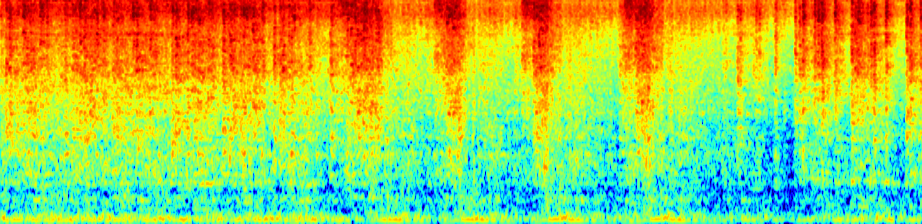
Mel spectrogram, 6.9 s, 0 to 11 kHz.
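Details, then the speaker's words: Pontiac 455 V8 with open headers, no exhaust, freshly installed: loud raw rumble, steady slightly lumpy even idle; healthy running. "sounds good hopefully your runs as good as it sounds and uh we actually got to quiet it down because we got to put an exhaust on there"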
